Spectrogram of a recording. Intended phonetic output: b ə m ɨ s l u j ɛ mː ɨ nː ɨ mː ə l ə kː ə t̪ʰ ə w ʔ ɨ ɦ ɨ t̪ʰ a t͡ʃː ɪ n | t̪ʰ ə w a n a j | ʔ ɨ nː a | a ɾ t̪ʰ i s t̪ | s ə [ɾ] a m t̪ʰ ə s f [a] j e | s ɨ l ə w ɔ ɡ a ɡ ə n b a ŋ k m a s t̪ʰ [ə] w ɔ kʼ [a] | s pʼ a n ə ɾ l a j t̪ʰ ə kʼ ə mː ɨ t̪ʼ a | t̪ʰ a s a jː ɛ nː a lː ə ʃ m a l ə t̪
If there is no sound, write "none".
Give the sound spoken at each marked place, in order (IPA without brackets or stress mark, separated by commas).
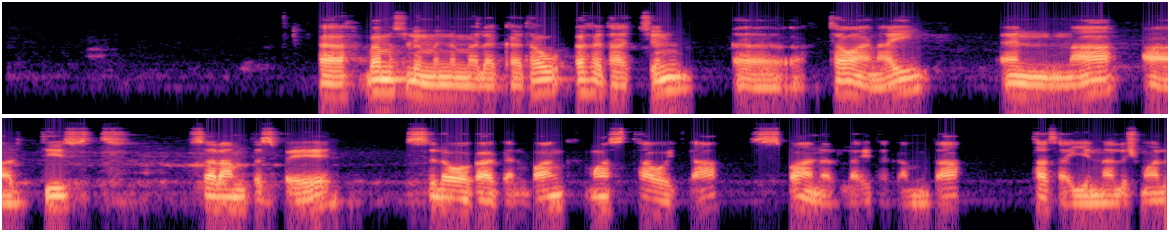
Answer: l, ə, a, a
